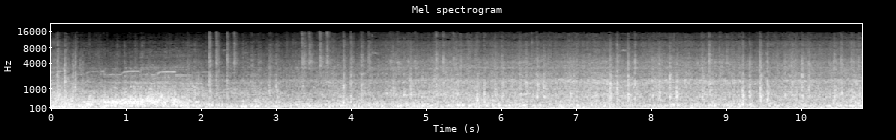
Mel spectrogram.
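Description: Ride noise aboard a carriage of the 15-inch-gauge Romney, Hythe and Dymchurch Railway: a steady rumble of wheels on the track with irregular clicks as they run over rail joints.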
